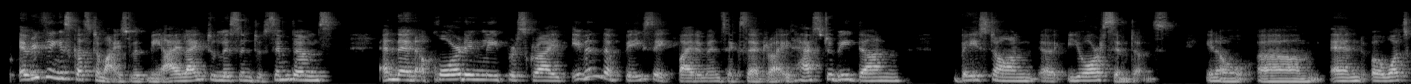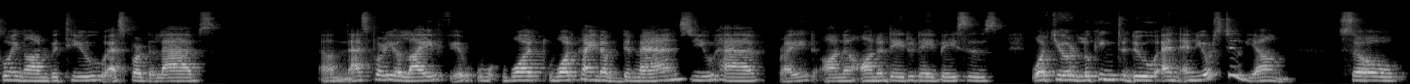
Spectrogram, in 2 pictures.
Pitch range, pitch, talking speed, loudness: 170-205 Hz, 185 Hz, 155 wpm, -24 LUFS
